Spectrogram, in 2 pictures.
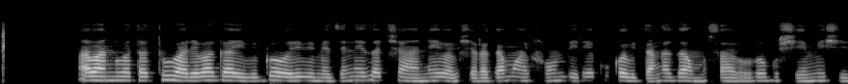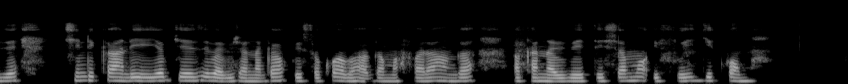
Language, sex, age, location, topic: Kinyarwanda, female, 25-35, Musanze, agriculture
